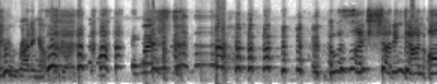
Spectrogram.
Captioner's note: laughs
